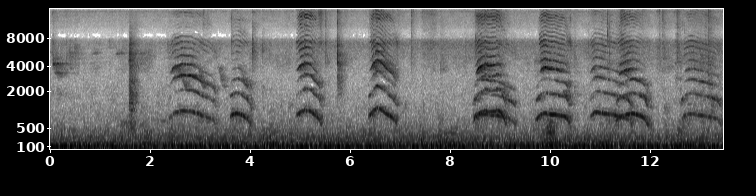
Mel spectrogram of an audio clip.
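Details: Three kittens wanting to return to their mother meow repeatedly: about a dozen high, arched calls, each rising then falling with bright overtones, often in quick pairs, over a constant low background hum.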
